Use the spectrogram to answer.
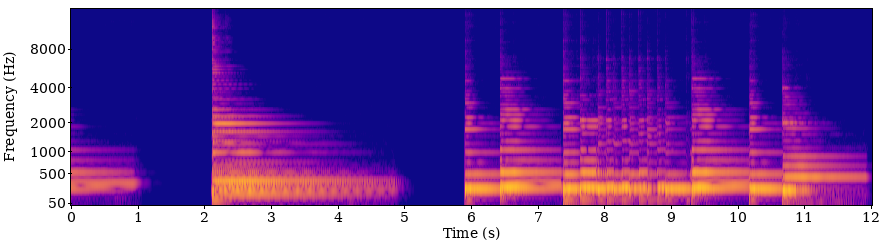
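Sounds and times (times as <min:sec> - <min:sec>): classical guitar chord ringing: 0:02.1 - 0:04.9, 0:05.9 - 0:12.0.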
